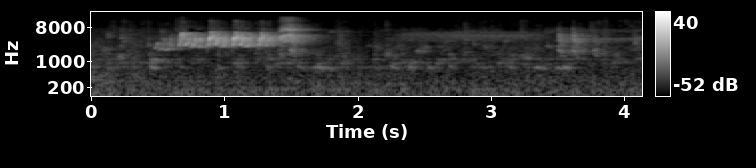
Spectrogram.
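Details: Pied triller in a masteran training recording, singing energetically in a coarse rasping style: one loud, buzzy, rising phrase of about one second, then near silence and a faint short rasp at the end.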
